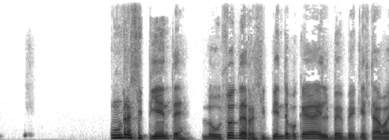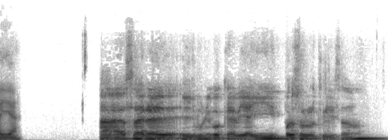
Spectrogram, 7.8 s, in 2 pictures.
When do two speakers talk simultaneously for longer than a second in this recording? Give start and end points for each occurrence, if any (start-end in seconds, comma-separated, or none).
none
